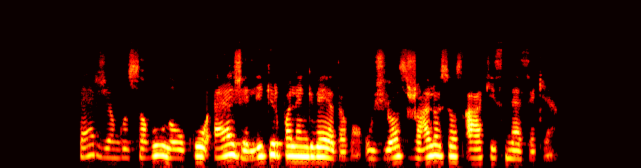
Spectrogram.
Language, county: Lithuanian, Vilnius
